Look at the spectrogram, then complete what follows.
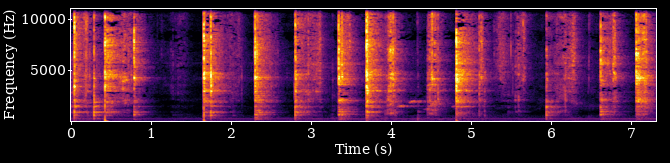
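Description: A spoon scraping and knocking against a pot, about two or three strikes a second, as thick béchamel sauce is spooned out into the mixture. Three heavier knocks stand out: one near the start, one at about a second and a half, and one at about five seconds.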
